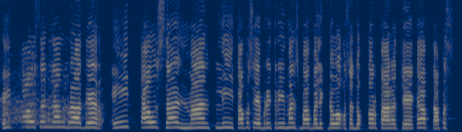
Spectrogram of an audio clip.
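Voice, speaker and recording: Playful bright-voiced man hosting a livestream. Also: very high-pitched, flat delivery, a little slow, hardly any pauses. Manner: playful, teasing, laughs often. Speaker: livestream host. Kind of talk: casual livestream chat with viewers.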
